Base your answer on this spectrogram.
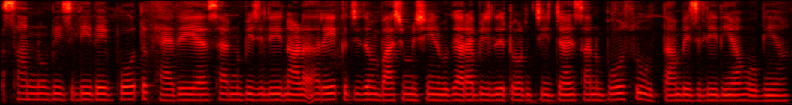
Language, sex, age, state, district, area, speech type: Punjabi, female, 30-45, Punjab, Rupnagar, urban, spontaneous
